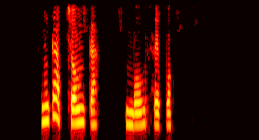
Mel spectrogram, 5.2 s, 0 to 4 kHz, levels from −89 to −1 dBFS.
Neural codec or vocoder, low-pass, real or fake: none; 3.6 kHz; real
